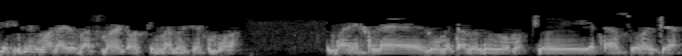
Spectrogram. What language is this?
Assamese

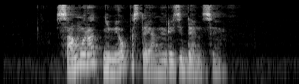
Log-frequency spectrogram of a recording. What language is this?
Belarusian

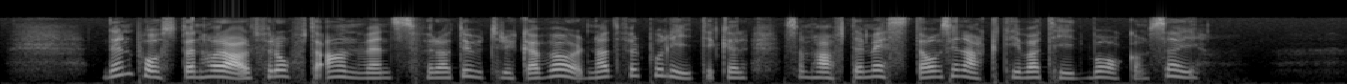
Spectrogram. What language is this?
Swedish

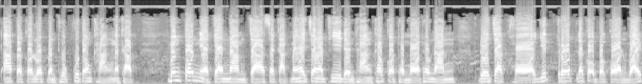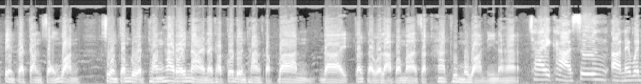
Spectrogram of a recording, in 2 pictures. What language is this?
Thai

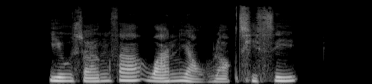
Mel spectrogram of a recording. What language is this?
Cantonese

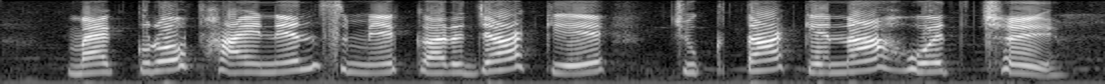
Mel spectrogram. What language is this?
Maithili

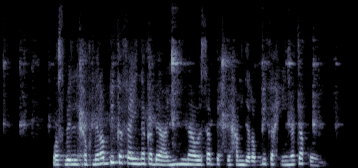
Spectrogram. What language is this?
Arabic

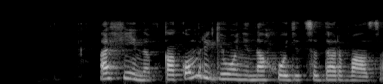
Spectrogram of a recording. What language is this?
Russian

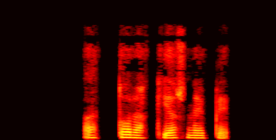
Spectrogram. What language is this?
Matsés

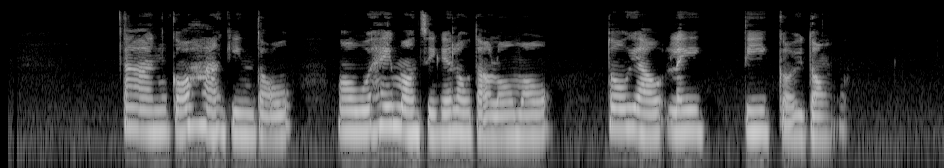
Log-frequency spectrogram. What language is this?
Cantonese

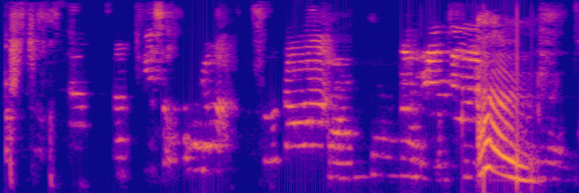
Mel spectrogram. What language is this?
Chinese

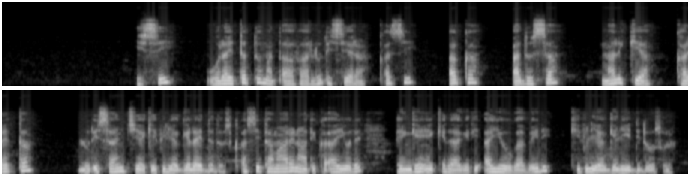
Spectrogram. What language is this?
Wolaytta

